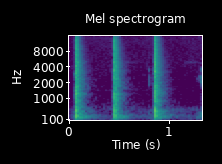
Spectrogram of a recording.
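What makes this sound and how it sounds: Knocks on the plastic cabinet of a 1980s video disc player, finished in simulated wood grain rather than real wood. Three short, dry knocks sound about 0.4 seconds apart, each a quick bright tap that dies away almost at once. A faint, softer sound trails off at the end.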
